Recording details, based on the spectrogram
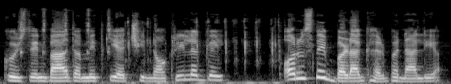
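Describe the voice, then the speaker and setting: A woman narrating a scripted moral story as an expressive storyteller. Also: low-pitched, moderate pace, slight background noise.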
